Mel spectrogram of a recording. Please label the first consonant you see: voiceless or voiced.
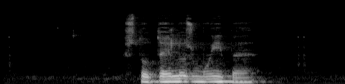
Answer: voiceless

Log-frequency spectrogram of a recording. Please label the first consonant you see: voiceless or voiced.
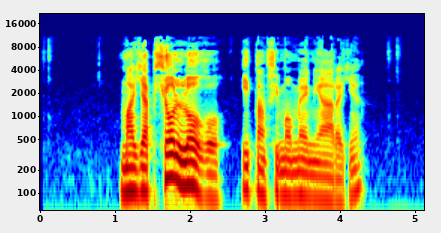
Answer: voiced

